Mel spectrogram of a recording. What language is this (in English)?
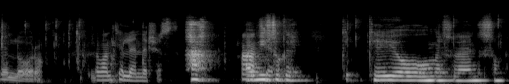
Italian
